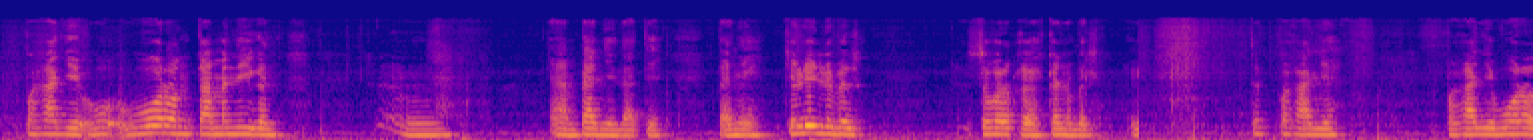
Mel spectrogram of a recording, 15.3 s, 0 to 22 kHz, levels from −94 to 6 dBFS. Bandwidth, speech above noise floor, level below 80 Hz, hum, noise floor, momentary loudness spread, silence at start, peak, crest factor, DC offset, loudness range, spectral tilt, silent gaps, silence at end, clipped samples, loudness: 12.5 kHz; 27 dB; -52 dBFS; none; -53 dBFS; 16 LU; 0.25 s; -6 dBFS; 22 dB; under 0.1%; 8 LU; -7.5 dB/octave; none; 0 s; under 0.1%; -27 LUFS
